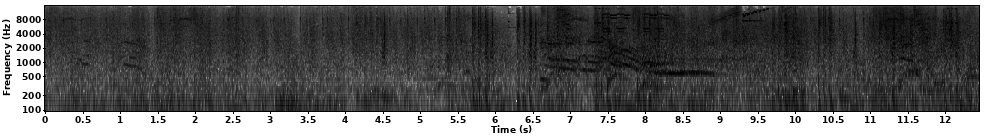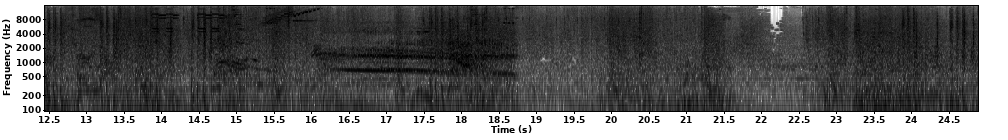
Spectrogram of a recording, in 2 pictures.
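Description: Rocket fire and explosions from a servo enemy in the game Transformers: War for Cybertron, a dense, continuous barrage of blasts and crashing impacts with mechanical whirs and sweeping streaks, loud throughout and briefly dipping near the end.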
